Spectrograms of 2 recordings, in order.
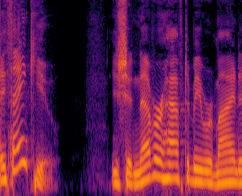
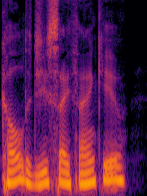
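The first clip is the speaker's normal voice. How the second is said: put-on whispering voice. Retelling a question asked in the van on the drive home: retelling a whisper. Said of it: "So I just kinda whisper to Cole".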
